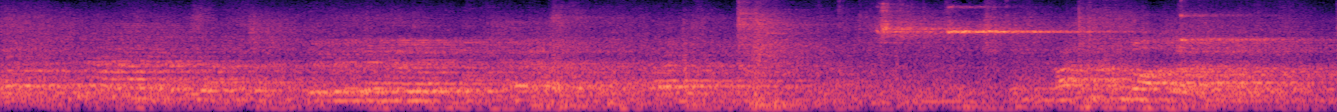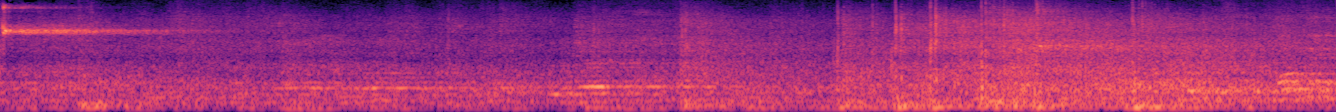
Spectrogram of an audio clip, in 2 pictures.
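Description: Young men shout to each other across a large echoing hall.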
